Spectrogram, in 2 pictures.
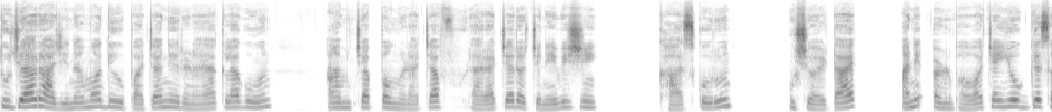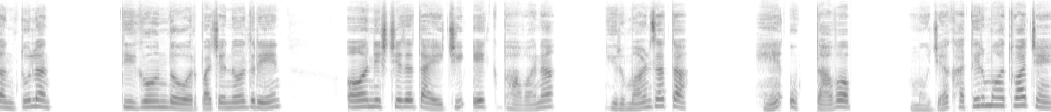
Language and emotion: Goan Konkani, fearful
